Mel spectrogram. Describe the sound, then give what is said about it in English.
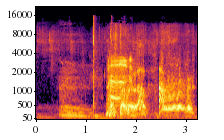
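A person's voice imitates snarling, dog-like gnoll barks, as a character echoing gnoll sounds down a hallway: a lower, softer growl followed by two loud, strained, yelping barks with a pitched harmonic edge, separated by short pauses. “Rhyme starts, like, echoing gnoll sounds down the hallway.”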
